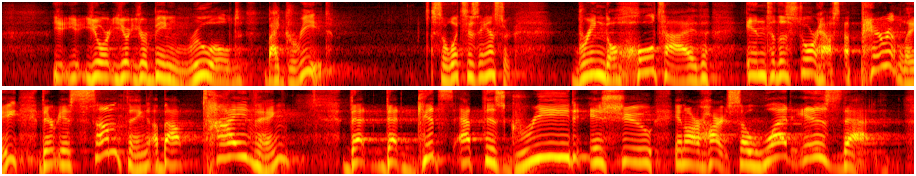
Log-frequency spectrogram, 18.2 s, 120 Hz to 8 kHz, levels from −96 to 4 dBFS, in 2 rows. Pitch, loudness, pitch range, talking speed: 205 Hz, -28 LUFS, 185-230 Hz, 125 wpm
